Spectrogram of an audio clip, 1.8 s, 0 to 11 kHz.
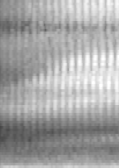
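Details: Ryukyu large brown cicada singing on Okinawa Island, Japan, 17 June 2026: a shrill, buzzy, high-pitched pulsing that grows steadily louder, with pulses coming several times per second.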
